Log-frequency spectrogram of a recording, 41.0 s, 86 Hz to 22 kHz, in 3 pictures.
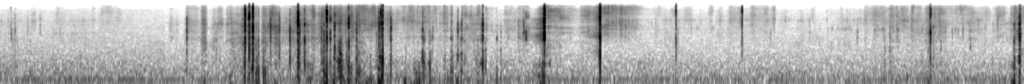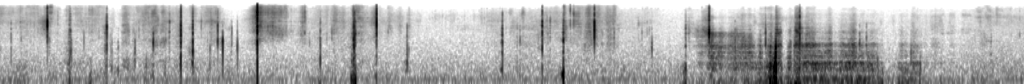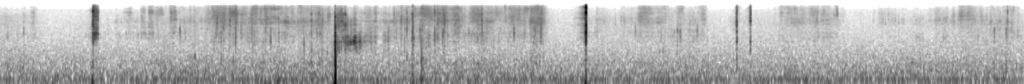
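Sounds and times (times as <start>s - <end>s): sharp clicks and snaps: 2.5s - 9.2s
packaging crinkling and rustling: 3.0s - 6.6s.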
